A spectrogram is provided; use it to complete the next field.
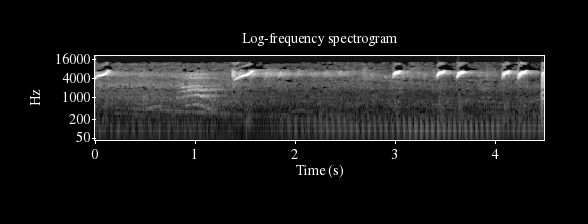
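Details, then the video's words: Caged five-coloured sunbird kept in Tân Phú, Đồng Nai, Vietnam, singing busily: very high, thin, sharply slurred chirps in quick bursts of two or three, with a brief human voice early on and a low steady hum underneath. "Chim Hút Mật 5 Màu Hót Líu"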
